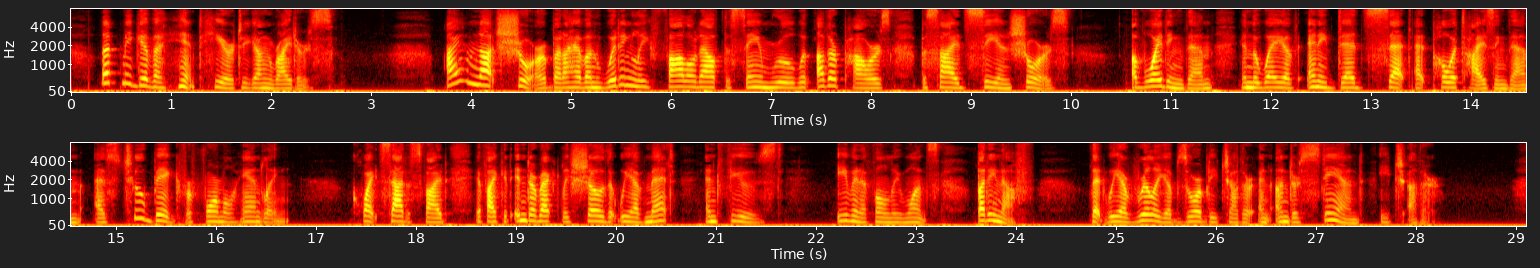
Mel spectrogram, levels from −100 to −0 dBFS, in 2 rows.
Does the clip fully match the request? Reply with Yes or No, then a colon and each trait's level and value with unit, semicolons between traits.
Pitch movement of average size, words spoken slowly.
No: average, 3.9 semitones; average, 160 wpm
